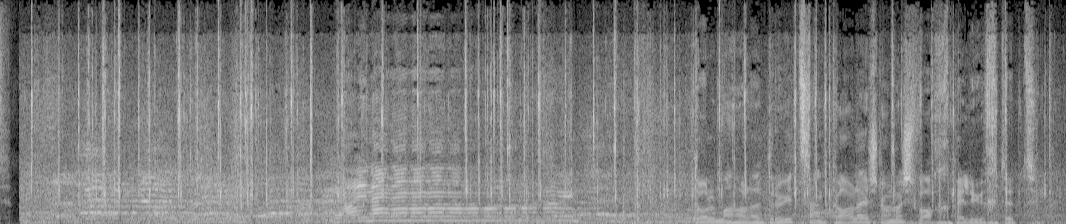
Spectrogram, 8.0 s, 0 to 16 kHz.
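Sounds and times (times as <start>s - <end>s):
indistinct voices: 0.0s - 7.8s
crowd noise in a busy hall: 0.0s - 7.9s
many keyboards clicking and tapping at a gaming event: 0.2s - 7.9s
people shouting at gaming event: 0.3s - 5.2s
speech: 5.3s - 7.9s.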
